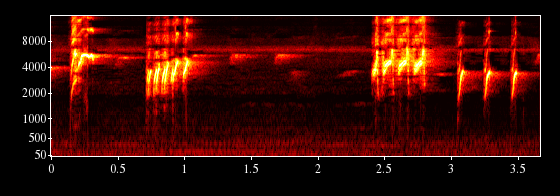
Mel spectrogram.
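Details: Blue-winged leafbird (cucak ijo) in top singing form: a sharp high note, a fast buzzy trill, a pause, another trilled burst, then four evenly spaced bright chirps that fall in pitch.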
